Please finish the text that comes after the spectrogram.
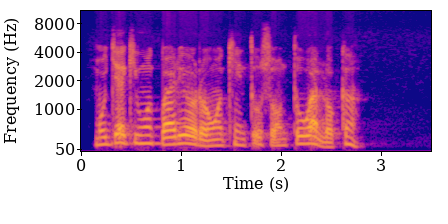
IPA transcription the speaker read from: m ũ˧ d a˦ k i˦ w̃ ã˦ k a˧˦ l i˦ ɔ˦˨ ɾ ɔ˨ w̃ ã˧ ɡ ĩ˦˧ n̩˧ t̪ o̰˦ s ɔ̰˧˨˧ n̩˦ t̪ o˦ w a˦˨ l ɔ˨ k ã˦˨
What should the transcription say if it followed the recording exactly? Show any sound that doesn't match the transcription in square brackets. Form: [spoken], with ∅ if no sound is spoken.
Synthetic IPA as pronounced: m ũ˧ [d͡ʒ] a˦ k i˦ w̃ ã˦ [k͡p] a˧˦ [ɾ] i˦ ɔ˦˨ ɾ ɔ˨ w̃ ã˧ [k] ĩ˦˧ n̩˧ t̪ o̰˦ s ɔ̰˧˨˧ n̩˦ t̪ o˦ w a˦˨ l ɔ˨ k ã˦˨

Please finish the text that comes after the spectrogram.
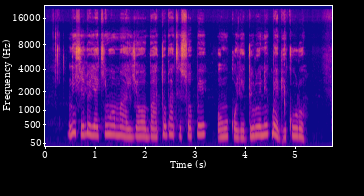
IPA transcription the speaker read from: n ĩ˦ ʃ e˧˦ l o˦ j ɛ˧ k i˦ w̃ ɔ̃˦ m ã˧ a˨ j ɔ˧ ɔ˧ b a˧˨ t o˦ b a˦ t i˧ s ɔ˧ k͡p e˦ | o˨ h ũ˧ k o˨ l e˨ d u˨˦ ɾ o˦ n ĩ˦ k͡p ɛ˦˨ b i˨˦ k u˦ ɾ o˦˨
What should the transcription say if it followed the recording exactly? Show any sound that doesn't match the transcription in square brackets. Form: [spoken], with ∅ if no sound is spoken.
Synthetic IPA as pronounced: n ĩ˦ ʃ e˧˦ l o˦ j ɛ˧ k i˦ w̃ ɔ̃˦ m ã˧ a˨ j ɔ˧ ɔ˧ b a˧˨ t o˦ b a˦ t i˧ s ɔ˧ k͡p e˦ | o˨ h ũ˧ k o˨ l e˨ d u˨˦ ɾ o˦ n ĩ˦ k͡p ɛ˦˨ b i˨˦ k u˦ ɾ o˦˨

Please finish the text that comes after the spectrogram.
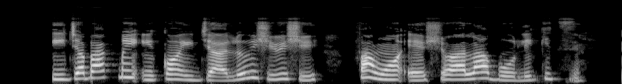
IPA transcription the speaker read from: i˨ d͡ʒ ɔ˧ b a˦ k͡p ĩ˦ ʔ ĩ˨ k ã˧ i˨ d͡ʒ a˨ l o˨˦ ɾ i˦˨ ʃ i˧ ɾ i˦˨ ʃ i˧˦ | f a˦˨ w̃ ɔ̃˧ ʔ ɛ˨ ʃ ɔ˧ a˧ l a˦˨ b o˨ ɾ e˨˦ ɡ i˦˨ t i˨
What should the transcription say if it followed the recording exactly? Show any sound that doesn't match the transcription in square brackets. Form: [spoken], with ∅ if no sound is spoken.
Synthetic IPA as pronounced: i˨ d͡ʒ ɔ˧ b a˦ k͡p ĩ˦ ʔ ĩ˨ k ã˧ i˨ d͡ʒ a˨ l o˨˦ ɾ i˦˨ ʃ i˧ ɾ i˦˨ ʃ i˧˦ | f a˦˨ w̃ ɔ̃˧ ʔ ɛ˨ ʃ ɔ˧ a˧ l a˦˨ b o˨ [l] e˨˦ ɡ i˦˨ t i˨

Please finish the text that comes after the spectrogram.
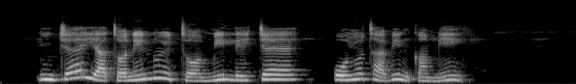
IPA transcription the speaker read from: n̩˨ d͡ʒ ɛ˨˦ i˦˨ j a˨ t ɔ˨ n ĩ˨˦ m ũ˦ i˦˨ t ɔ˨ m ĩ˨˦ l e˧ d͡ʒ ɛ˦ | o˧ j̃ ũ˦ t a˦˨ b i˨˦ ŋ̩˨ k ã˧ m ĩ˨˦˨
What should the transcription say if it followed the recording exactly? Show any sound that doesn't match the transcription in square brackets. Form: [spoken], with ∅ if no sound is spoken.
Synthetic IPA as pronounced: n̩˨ d͡ʒ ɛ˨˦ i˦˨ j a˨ t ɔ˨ n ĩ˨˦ [n] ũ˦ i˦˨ t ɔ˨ m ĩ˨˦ l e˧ d͡ʒ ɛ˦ | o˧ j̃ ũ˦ t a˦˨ b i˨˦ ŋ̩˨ k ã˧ m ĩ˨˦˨

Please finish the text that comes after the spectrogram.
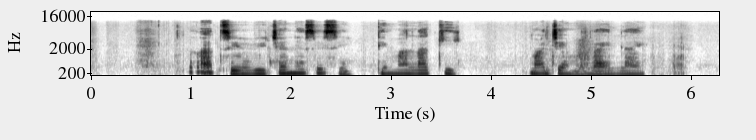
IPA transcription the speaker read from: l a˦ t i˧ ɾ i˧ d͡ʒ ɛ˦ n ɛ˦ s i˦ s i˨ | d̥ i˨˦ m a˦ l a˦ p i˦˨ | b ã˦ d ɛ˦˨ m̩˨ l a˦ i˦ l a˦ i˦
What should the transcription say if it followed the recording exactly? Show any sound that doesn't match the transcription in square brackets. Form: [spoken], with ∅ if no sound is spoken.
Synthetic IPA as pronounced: l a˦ t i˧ ɾ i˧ d͡ʒ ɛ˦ n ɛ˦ s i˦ s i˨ | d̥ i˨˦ m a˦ l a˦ [k] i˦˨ | [m] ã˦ [d͡ʒ] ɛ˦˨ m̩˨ l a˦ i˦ l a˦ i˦

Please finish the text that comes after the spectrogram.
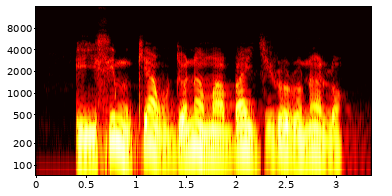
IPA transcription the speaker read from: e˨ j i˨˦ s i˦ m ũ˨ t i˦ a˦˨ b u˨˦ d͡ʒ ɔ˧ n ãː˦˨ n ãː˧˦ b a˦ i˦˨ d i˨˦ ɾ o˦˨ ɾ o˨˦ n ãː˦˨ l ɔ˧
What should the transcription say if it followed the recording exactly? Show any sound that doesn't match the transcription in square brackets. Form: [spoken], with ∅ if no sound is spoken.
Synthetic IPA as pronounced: e˨ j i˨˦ s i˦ m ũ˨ [k] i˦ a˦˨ [w] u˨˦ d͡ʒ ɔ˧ n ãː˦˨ [m] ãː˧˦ b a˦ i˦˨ [d͡ʒ] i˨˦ ɾ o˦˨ ɾ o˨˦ n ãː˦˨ l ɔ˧

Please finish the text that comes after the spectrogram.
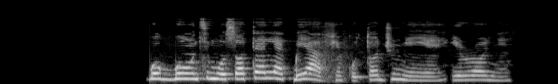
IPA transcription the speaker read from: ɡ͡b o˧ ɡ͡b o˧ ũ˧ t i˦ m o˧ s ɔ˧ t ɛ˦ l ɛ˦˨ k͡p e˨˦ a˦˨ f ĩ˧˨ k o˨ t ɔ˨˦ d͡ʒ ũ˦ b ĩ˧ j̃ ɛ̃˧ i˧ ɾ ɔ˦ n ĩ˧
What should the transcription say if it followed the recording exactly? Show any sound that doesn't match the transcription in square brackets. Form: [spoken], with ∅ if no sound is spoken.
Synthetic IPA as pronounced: ɡ͡b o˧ ɡ͡b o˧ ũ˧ t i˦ m o˧ s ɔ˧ t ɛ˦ l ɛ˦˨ k͡p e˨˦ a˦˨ f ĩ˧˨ k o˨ t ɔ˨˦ d͡ʒ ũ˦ [m] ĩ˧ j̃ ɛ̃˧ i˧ ɾ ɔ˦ n ĩ˧

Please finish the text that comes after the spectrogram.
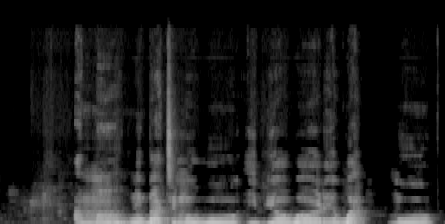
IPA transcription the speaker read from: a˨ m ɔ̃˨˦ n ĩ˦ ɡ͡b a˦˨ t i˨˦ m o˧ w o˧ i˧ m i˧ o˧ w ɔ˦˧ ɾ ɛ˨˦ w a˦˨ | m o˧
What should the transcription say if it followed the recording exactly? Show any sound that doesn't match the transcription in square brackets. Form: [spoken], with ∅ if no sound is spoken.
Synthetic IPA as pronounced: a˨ m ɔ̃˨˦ n ĩ˦ ɡ͡b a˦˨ t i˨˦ m o˧ w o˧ i˧ [b] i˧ [ɔ˧] w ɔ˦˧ ɾ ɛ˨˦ w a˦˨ | m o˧

